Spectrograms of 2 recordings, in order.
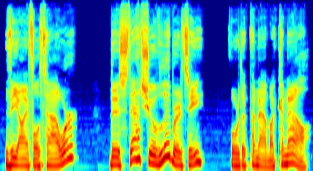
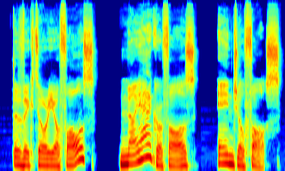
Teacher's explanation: the first one is a falling intonation and the last one is also a falling intonation. The ones in between are rising.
